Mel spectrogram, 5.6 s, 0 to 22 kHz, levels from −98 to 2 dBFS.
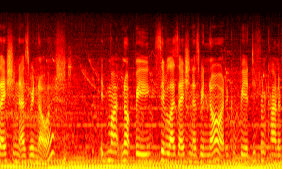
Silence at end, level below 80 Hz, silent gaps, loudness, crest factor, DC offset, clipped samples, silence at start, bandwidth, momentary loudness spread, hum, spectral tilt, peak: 0 s; -26 dBFS; none; -24 LUFS; 18 dB; under 0.1%; under 0.1%; 0 s; 10 kHz; 7 LU; none; -5 dB/octave; -4 dBFS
